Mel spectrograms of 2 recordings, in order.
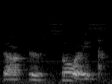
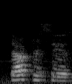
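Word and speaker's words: Dr. Seuss: dr seuss which originally is supposed to be pronounced dr soyce but i'm not going to say that because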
